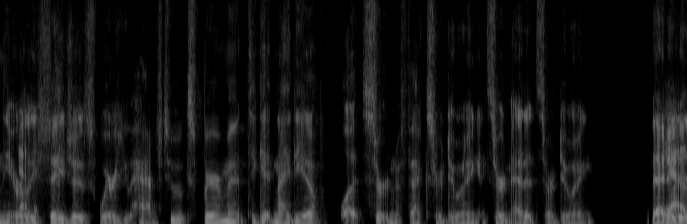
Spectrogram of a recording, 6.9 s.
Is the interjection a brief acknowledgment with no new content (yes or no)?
yes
